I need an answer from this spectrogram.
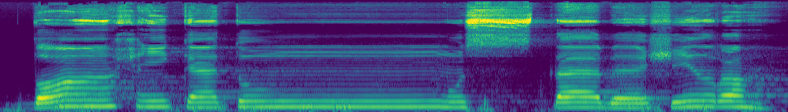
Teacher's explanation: Ditahan, ditekan, dan didengungkan. Huruf tanwinnya unnya melebur ke huruf mim dan seakan-akan menyebut huruf mim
